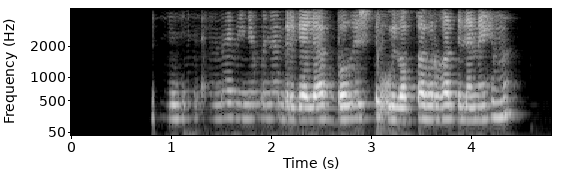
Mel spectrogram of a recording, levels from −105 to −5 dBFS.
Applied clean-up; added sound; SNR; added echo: neural mask model DeepFilterNet 3.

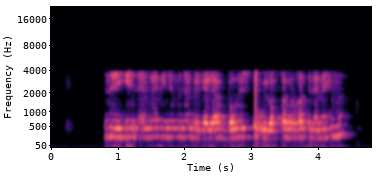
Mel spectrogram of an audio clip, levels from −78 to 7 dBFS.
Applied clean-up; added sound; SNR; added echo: none; Shatter; 7 dB; reverberation time 0.3 s.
